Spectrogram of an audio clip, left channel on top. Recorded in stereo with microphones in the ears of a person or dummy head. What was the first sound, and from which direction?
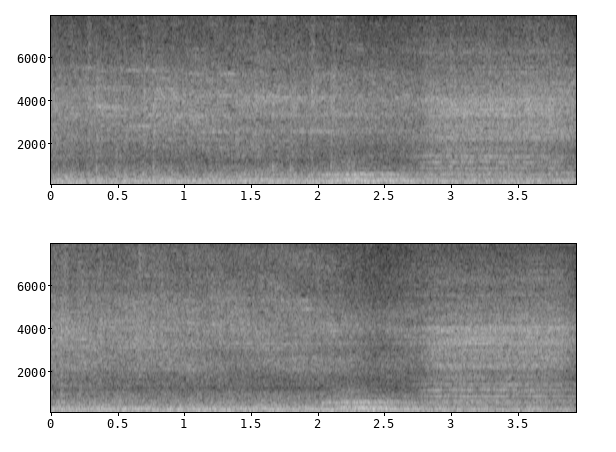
A toilet flushing, 5° right (ahead or behind).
